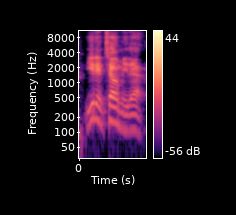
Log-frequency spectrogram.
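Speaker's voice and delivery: ordinary delivery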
